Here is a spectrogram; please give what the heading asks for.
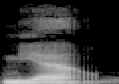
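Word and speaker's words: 妙: The character Myo is rendered in Sanskrit by the word sad, and in Chinese is pronounced miao.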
